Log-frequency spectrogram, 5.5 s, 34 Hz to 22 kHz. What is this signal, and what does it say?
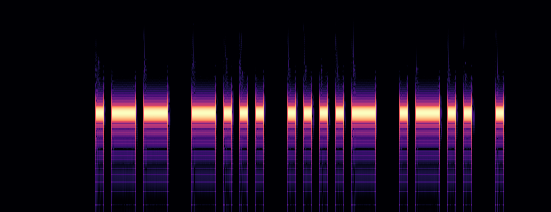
Morse code, heard as a keyed tone, about 15 wpm, 700 Hz. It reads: WB4LE
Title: USA Call Signs - 5 Characters - Repeated 2x - 15wpm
